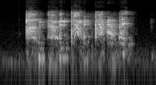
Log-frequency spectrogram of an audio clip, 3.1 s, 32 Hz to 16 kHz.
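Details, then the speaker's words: Example cough played in a COVID-19 cough-type challenge: a run of about six short, harsh coughs in quick succession; the examples are described as a wet cough and a dry cough with a metallic sound; cough. "that's what we that's what we call a webcaf and a dry cuff you can you can you can listen that it has like a kind of metallic sound"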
